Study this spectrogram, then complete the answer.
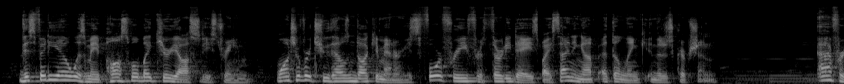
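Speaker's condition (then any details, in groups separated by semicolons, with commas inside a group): No condition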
